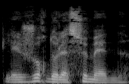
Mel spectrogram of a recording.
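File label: "les jours de la semaine", French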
